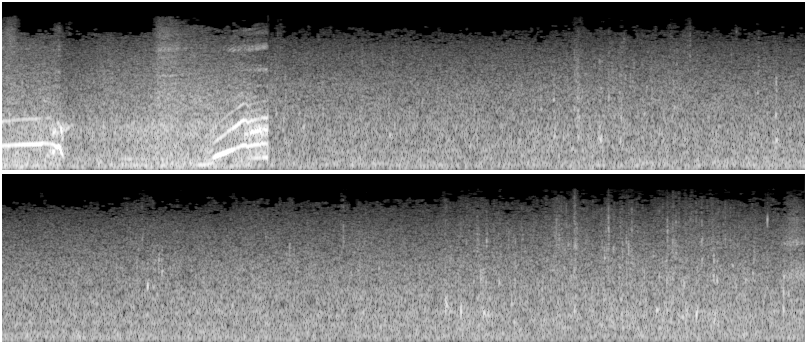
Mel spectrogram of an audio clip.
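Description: Mountain stream water rushing steadily over rocks. Two short rising cries stand out over it in the first two seconds.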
